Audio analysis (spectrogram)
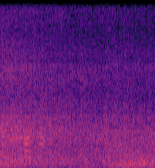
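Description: Sea waves wash steadily onto a Mumbai beach in a continuous broadband roar of surf with wind noise, close and fairly loud, while a voice speaks faintly underneath.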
